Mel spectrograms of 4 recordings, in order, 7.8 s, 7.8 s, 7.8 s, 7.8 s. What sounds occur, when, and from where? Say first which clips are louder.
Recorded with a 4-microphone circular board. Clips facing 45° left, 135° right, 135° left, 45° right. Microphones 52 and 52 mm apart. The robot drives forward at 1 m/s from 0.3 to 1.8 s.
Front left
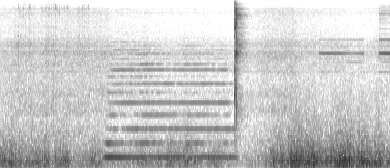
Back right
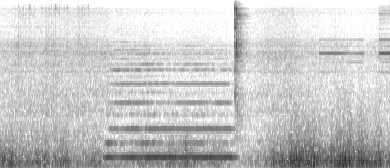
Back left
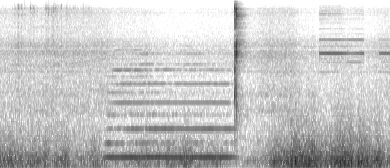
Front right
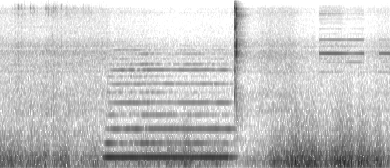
2.0 s a flute: front left 2 dB, front right 8 dB; 15° right, 2 m
4.7 s a camera shutter: front left 5 dB, back left 2 dB; 75° left, 0.6 m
